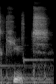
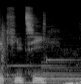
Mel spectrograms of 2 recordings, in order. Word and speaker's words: Qt: the folks to say you should pronounce cute yeah it should be cute by the way it's my uh my accent I like to say QT but it is cute it's actually I think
